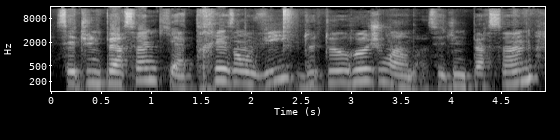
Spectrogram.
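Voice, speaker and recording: A woman's voice: on the low side, takes it slowly, a little mellow. A woman giving a tarot card reading, chatty and emphatic, with frequent hesitations and asides. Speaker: tarot reader.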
